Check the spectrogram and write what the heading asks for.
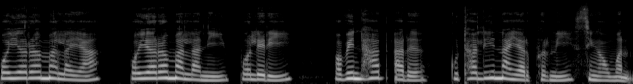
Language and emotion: Bodo, neutral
